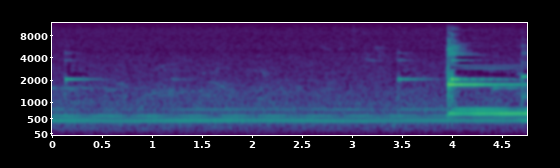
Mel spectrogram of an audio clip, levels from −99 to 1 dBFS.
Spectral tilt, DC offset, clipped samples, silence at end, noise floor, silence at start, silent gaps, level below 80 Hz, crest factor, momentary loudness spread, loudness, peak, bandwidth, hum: 1 dB/octave; under 0.1%; under 0.1%; 0 s; -53 dBFS; 0 s; none; under -90 dBFS; 24 dB; 27 LU; -29 LUFS; -12 dBFS; 11 kHz; none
